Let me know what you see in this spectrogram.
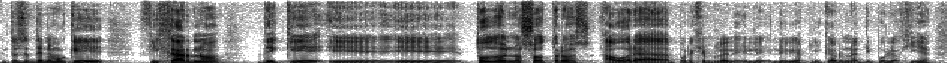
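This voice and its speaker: The man's pitch swings very widely while he keeps a fairly slow pace. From Argentina. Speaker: electronics engineer, tech commentator; tech commentator. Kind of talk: explanatory interview on radio. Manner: hesitant, many filler words. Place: studio. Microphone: studio mic.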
